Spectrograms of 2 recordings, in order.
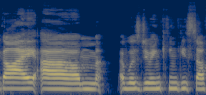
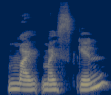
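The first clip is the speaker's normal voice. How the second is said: ordinary talk, nothing marked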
